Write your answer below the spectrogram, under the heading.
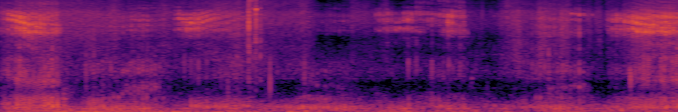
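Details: Stray cat purring soon after meeting someone: a rapid, slightly uneven low throbbing rumble that swells and fades. Occasional high shimmering chirps and soft clicks come through in the background.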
